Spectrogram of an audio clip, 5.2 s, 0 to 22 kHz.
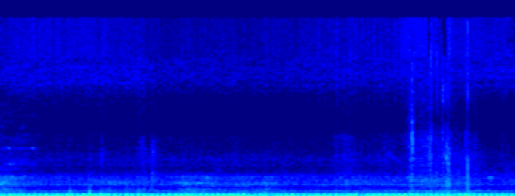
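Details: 2011 Honda Pilot petrol engine idling with a low steady rhythmic knock under the exhaust note; owner says bad rod bearing.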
